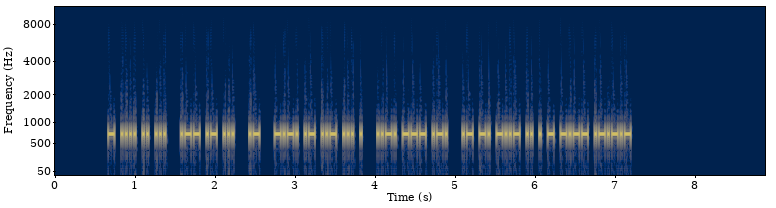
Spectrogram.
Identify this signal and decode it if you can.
Morse code, heard as a keyed tone, about 41 wpm, 700 Hz. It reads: THIS WAS A CAUSE FOR ANXIETY.
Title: Sentences from Top 1600 Words 45wpm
